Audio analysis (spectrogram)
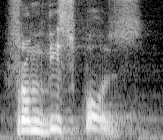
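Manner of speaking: ordinary talk, nothing marked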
